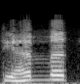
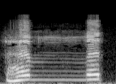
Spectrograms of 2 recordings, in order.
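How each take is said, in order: First: Said in the usual way. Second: همت with the مّ drawn out nasally; ghunnah held. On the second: Shown as a demonstration. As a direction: hum long on the doubled م of همت. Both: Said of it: "الميم المشددة من كلمة همت".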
